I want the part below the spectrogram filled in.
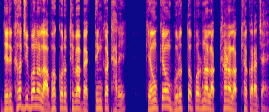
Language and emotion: Odia, neutral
